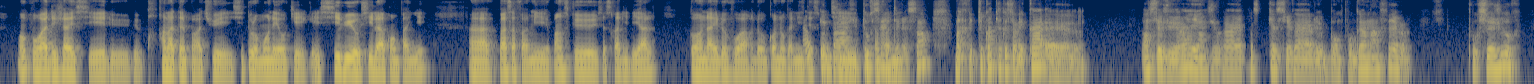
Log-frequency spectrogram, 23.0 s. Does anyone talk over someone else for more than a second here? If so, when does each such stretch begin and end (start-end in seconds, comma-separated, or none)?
12.3-13.6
